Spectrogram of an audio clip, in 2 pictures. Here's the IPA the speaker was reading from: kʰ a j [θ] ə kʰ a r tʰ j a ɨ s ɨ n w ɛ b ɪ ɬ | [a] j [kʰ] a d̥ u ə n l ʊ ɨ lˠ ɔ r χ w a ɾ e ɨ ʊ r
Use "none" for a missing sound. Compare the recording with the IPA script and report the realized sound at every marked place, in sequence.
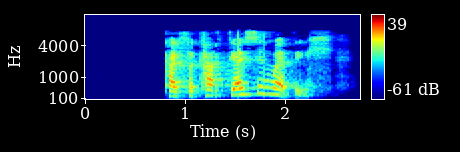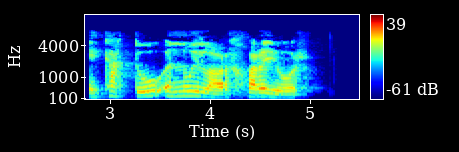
f, e, kʰ

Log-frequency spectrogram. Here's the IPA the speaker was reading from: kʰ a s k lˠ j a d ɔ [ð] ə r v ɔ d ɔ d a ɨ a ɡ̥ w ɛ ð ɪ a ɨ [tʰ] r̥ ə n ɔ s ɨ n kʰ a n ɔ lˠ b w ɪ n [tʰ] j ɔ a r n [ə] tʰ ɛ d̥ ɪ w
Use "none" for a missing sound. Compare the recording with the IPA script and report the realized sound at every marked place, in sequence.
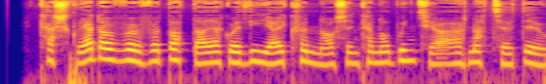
v, kʰ, tʰ, a

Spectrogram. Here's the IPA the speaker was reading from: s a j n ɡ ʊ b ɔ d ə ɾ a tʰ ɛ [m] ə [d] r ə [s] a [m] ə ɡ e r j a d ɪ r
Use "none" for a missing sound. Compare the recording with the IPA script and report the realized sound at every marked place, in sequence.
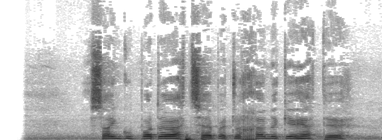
b, d, χ, n

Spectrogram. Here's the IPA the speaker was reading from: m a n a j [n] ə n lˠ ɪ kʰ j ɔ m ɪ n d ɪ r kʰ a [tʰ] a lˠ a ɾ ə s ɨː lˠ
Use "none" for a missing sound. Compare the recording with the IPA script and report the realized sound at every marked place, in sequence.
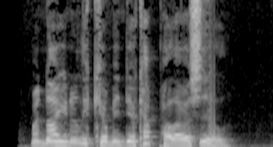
n, pʰ

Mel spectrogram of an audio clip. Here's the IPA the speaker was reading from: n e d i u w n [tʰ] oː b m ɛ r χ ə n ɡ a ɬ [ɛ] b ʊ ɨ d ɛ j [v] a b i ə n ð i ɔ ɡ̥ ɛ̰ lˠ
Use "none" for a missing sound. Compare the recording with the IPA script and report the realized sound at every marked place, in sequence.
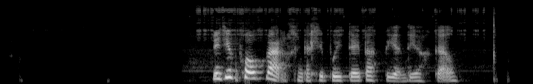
pʰ, i, b

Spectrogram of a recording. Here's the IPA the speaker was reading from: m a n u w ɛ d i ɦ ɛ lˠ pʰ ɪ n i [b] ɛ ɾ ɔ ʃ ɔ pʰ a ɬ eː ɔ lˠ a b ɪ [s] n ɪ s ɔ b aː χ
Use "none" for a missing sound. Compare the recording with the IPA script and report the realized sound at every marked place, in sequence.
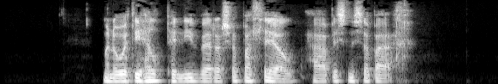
v, s

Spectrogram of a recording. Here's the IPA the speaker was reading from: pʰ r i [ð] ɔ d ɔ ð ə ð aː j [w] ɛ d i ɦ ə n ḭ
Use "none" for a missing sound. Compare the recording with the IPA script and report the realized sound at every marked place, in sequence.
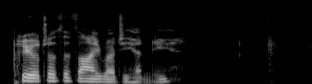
none, w

